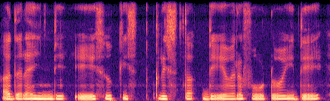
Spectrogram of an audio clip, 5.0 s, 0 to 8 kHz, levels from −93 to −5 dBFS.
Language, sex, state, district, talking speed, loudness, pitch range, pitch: Kannada, female, Karnataka, Bidar, 95 wpm, -14 LUFS, 210-225 Hz, 215 Hz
